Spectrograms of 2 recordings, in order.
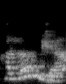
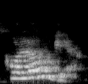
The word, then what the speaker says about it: Colombia: But then I said, well, then why are you pronouncing it Colombia when it's Colombia?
